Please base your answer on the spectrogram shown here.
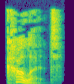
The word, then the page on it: cullet: British English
